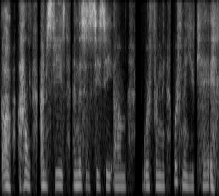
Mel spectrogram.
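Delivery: ASMR whisper. After suggesting ASMR voices, the speaker introduces themselves and Cece: ASMR whisper voice. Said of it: "we can just do ASMR voices".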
